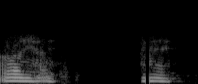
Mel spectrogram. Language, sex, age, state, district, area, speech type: Assamese, female, 60+, Assam, Udalguri, rural, conversation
